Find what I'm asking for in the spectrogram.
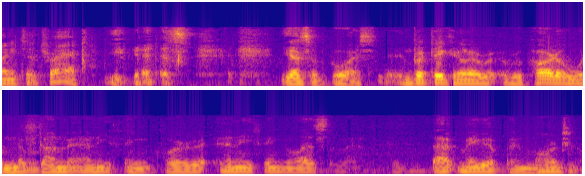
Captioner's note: laughs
